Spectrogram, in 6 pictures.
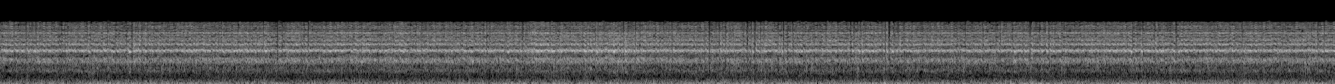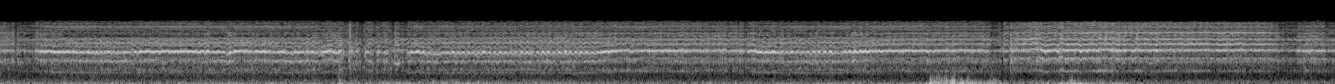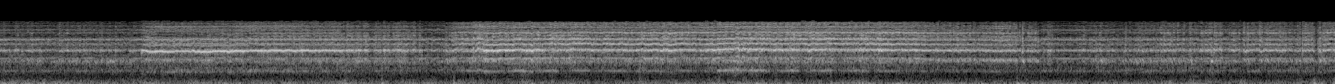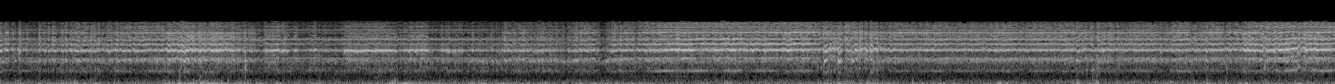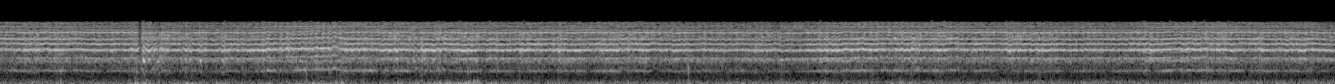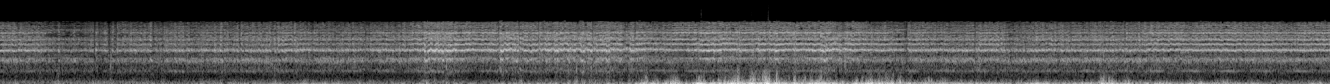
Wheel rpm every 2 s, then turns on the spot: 170, 160, 160, 160, 170, 160, 160, 160, 160, 160, 160, 160, 160, 170, 160, 160, 170, 170, 160, 160, 160, 160, 160, 160, 170, 170, 170, 170, 160, 170, 160, 160, 160, 160, 160, 170, 170, 160, 170, 170.
none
